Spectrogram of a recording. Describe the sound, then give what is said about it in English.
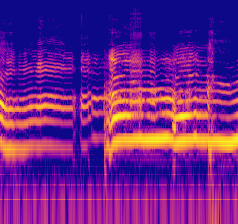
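A human voice imitates the scream of the Pokémon Lapras, a sustained high, wailing cry with a brief break partway through before it resumes, loud and alone with no talking. “I was just about to mention the scream that someone did an imitation of Lapras's scream.”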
